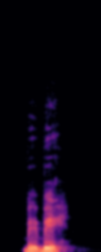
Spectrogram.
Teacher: bebé es una palabra aguda se acentúa en la última sílaba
